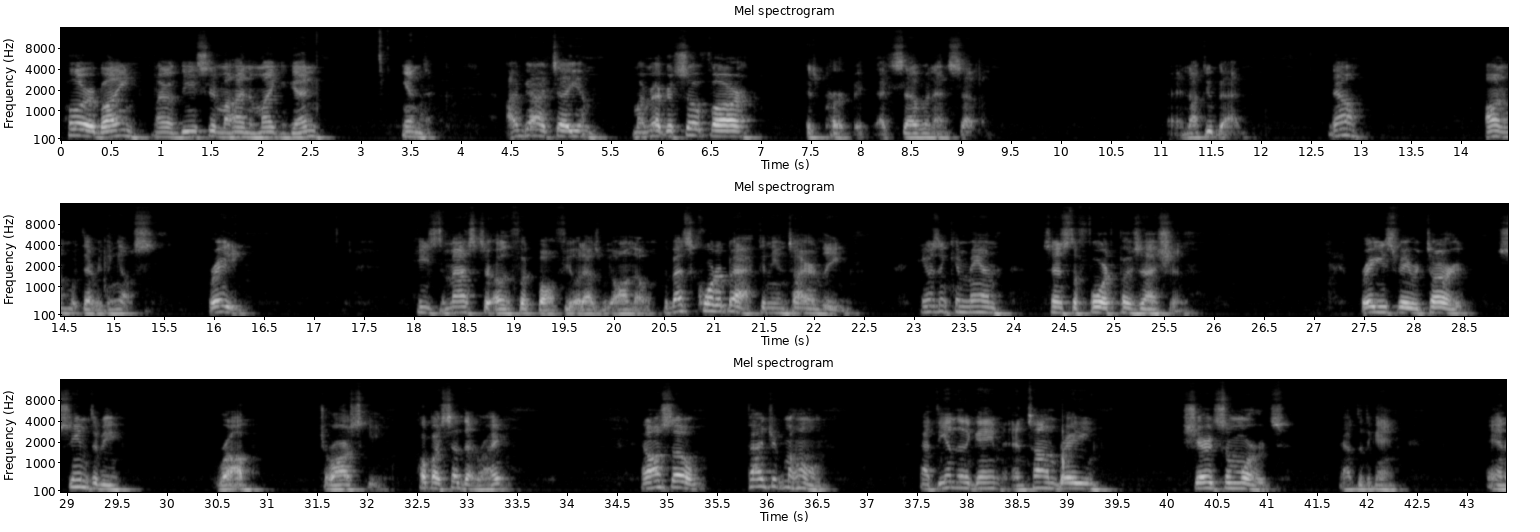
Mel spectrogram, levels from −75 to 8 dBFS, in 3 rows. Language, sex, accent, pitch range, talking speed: English, male, American, 140-175 Hz, 130 wpm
